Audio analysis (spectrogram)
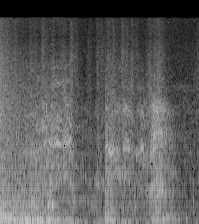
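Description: Snorting, squealing grunts from an angry boar creature in the online game Tera, several short calls heard faintly alongside game ambience.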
